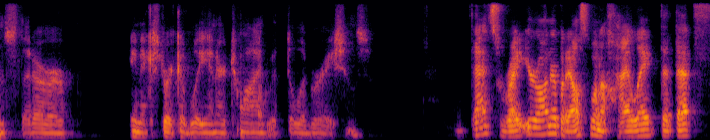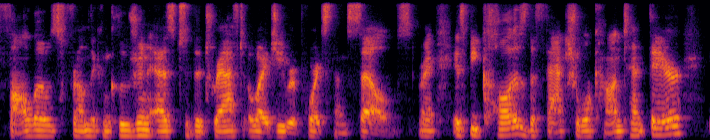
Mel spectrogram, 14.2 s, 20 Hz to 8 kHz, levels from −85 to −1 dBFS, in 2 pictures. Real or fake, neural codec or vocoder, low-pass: real; none; 7.2 kHz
